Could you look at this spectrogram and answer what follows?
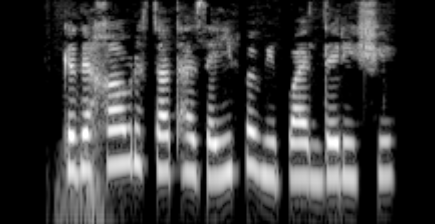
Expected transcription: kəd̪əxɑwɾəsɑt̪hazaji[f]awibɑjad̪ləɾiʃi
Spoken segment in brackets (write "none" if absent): f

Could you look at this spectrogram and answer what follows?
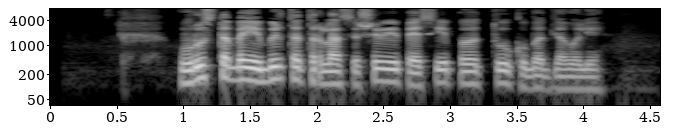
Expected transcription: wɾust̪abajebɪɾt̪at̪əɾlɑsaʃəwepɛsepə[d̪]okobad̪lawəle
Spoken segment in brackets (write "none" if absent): t̪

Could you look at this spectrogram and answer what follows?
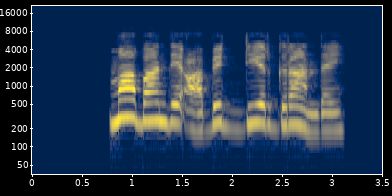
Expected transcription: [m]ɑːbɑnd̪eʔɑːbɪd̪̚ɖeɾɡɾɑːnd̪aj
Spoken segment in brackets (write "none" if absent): m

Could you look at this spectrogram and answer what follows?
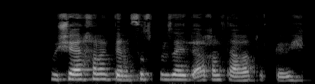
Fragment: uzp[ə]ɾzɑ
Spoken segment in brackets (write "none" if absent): ə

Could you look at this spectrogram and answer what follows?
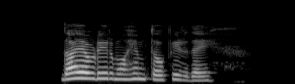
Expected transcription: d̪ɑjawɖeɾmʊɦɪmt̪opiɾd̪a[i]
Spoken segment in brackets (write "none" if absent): j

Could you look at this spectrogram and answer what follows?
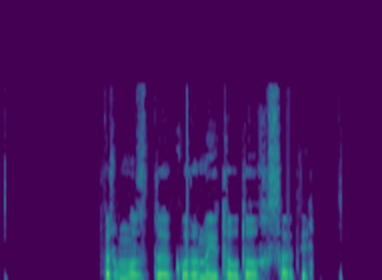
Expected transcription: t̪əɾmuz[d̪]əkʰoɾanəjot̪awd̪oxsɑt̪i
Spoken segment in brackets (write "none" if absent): d̪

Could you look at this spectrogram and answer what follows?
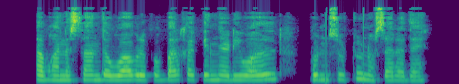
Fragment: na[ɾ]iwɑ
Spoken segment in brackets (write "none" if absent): ɽ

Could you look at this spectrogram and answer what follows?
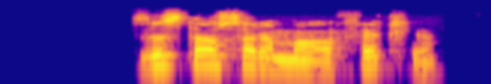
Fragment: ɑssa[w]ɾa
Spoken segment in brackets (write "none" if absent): none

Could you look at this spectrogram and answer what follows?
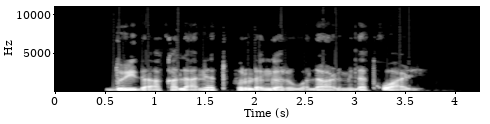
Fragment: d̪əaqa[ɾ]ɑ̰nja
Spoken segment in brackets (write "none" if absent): l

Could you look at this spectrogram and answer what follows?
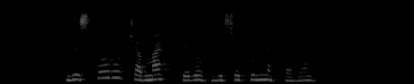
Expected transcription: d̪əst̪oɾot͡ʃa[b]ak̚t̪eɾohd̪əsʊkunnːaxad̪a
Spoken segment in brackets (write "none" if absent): m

